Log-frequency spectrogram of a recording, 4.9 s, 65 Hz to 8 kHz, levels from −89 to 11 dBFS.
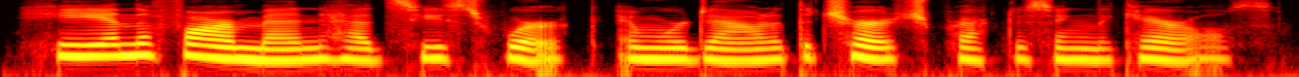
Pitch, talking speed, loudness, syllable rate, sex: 210 Hz, 210 wpm, -18 LUFS, 4.9 syllables/s, female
